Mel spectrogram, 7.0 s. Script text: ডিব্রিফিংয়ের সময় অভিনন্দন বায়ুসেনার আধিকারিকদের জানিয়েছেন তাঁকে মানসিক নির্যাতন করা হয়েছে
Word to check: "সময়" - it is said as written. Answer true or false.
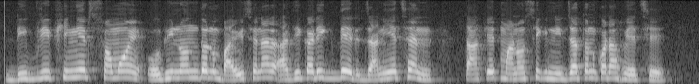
true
